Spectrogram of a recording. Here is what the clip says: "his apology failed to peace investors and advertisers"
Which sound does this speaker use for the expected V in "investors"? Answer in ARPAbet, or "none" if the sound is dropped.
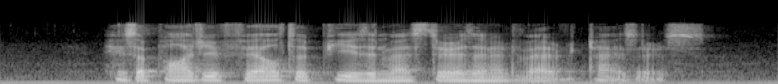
V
